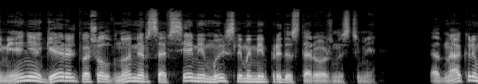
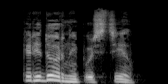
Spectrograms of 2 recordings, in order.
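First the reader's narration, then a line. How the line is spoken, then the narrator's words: Whisper. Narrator (Russian): прошептал Лимон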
